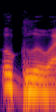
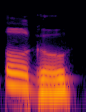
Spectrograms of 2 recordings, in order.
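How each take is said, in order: First: The g sound comes before the l sound. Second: The l sound comes before the g sound. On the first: The speaker calls it wrong. "I always call it Uglu. I say that wrong" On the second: The speaker calls it right. "It's Ulgu"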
